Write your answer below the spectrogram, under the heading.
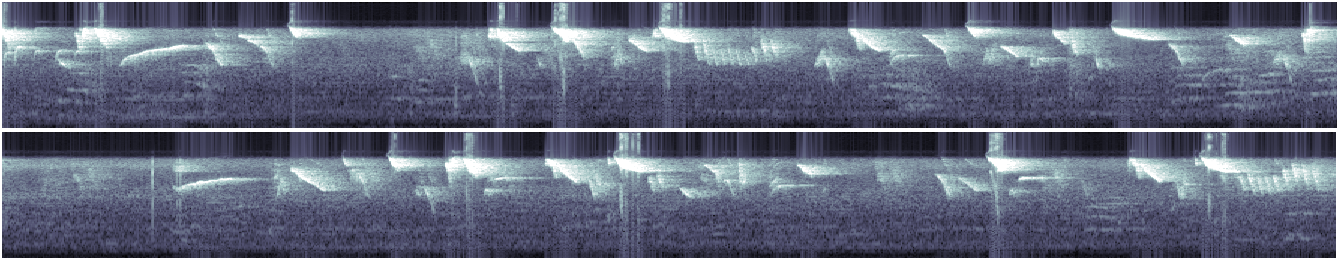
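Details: Wings spread, a Black-throated canary delivers long, energetic song: dense, high, sweet twittering with fast chirps, slurred whistles and trills strung together in surging bursts for over ten seconds, with occasional sharp clicks.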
